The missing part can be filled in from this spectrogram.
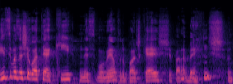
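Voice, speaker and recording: A playful man in a Carioca accent, his pitch swinging very widely. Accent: carioca Brazilian Portuguese. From Rio de Janeiro, Brazil. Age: 20s. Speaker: podcast host. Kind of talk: solo casual monologue. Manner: playful, joking.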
